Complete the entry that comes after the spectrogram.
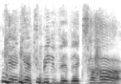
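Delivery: high, sing-song mock taunt. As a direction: tease like a cocky kid. Mocking taunting character.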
